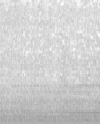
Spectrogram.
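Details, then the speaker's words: Whirlpool direct drive washer with a won't-drain complaint, drain and spin test: steady low hum with a soft, even pulse and no banging or knocking; suspension springs compensating, drum spinning balanced. "Sometimes these can break and then the machine will really act weird during spin. But right now it's doing really good. It's able to compensate."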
